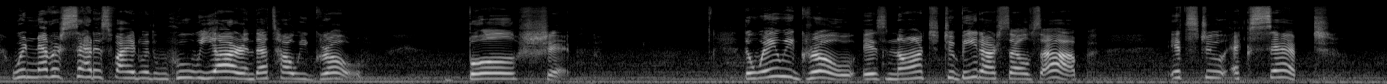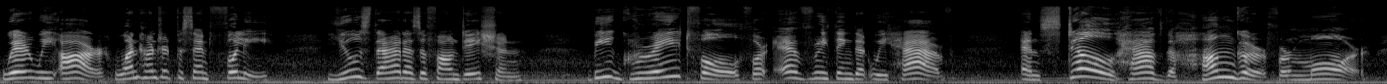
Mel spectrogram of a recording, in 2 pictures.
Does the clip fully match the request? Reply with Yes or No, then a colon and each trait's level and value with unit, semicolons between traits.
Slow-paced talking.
Yes: slow, 110 wpm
